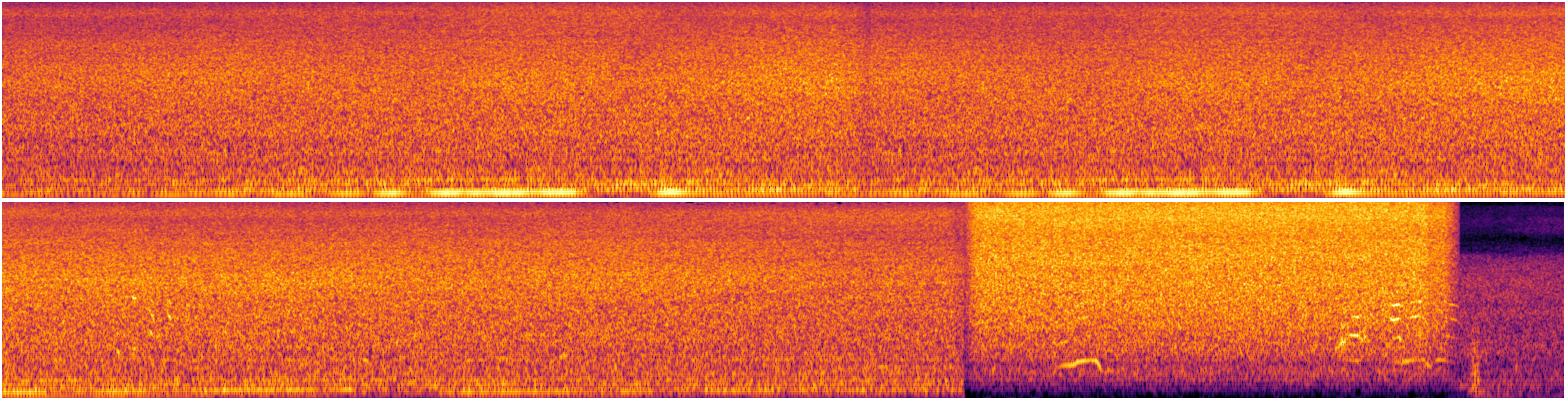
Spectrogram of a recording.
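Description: Water pouring continuously over the rims of circular bell-mouth (morning-glory) spillways and falling into the shafts, a steady rushing noise. About three seconds before the end the sound changes abruptly to a brighter, hissier rush with the low rumble gone.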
